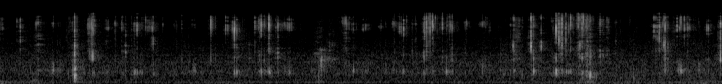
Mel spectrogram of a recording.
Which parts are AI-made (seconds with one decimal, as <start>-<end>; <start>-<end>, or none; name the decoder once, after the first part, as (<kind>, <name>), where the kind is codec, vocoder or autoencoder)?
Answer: none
